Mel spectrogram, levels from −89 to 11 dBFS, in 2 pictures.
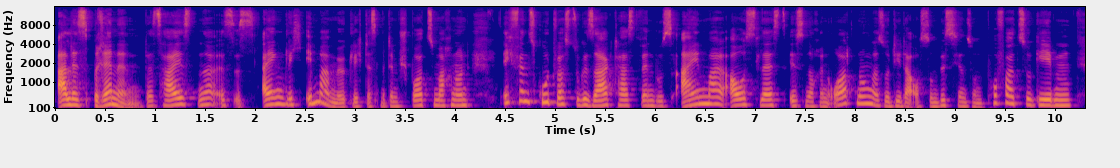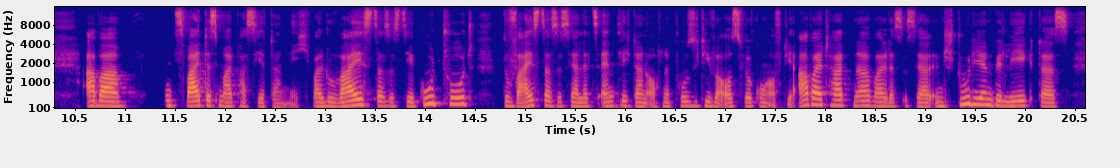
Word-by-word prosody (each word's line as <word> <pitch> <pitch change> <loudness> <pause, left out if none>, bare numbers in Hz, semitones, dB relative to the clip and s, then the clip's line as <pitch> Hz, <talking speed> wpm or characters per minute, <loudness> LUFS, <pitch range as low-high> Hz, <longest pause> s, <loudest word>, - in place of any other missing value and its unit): alles 200 0 +7
brennen. 200 +4 +2
Das 170 +1 -1
heißt, 215 +3 +3
ne, 220 +1 -2
es 190 0 -4
ist - - -6
eigentlich 215 0 +1
immer 280 +6 +2
möglich, 140 +1 -5
das - - -6
mit - - -11
dem 160 - -5
Sport 185 +4 -2
zu 195 - -2
machen 185 +1 -2
und 190 +1 -1 0.3
ich 280 +2 -2
finde 345 -1 +1
es 325 - -3
gut, 300 -1 +1
was 225 0 0
du 195 - -5
gesagt 195 0 +3
hast, 190 0 -2
wenn 180 0 -3
du's 170 -1 -2
einmal 240 +2 +2
auslässt, 195 0 +1
ist 175 0 -3
noch 160 -1 -7
in 150 - -5
Ordnung, 255 +3 +1
also 185 -4 -3
dir 165 +1 -5
da - - +1
auch - - -6
so 150 - -8
'n 145 - -4
bisschen 185 -5 -4
so 145 - -10
'n 130 - -9
Puffer 270 - -1
zu 210 -5 -2
geben. 190 -1 +2 0.4
Aber 165 -2 +4 0.3
'n 180 -1 -5
2. 175 0 +4
Mal 150 -2 -1
passiert 145 -1 -4
dann 135 - -10
nicht, - - -15
weil 150 0 0
du 155 -1 -3
weißt, 195 +7 +5
dass 170 -2 -1
es 150 - -4
dir 155 -1 -3
guttut. 235 - +2 0.3
Du 165 -2 -3
weißt, 185 +4 +3
dass 160 -3 +1
es 160 +2 0
ja 155 - -1
letztendlich 155 +3 -3
dann 150 -3 -2
auch - - -7
'ne 145 - -5
positive 160 -1 -5
Auswirkung 150 0 -2
auf - - -7
die - - -9
Arbeit 205 0 +4
hat, 190 -1 0
ne, 175 0 -1
weil 155 -1 -1
das 140 +2 -4
ist 160 0 -6
ja 145 - 0
in 155 +2 -4
Studien 225 +4 +2
belegt, 175 -1 -1
dass 145 -1 +1
180 Hz, 240 wpm, -24 LUFS, 155-205 Hz, 0.4 s, alles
